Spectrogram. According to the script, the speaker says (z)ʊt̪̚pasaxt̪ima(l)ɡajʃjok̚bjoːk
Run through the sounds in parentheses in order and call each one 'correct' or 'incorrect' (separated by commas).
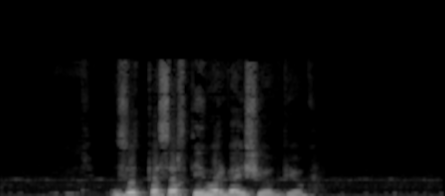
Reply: correct, incorrect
